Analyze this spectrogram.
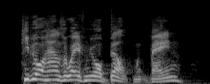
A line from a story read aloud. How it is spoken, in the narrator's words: snapped Algy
